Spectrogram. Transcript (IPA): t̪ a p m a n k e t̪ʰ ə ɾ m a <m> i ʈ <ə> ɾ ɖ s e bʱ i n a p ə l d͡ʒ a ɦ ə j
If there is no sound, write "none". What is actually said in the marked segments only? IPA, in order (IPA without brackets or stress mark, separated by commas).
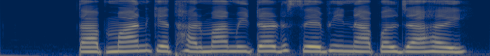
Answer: m, ə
